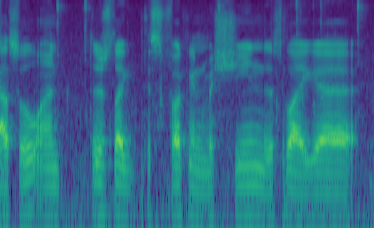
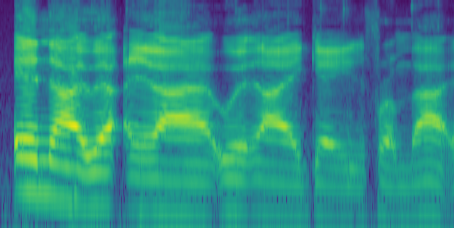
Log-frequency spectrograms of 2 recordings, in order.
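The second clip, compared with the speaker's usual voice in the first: louder, slower, gruff put-on ogre voice; loud mock Shrek voice; 11 dB louder, much slower than usual. Kid voicing Shrek bargaining with Farquaad, loud put-on voice. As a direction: boom it out like a grumpy ogre.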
